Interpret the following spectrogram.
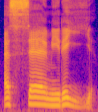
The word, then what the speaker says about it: السامري: So you pronounce it basically as a doubled ya, and you would say as-samiri.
